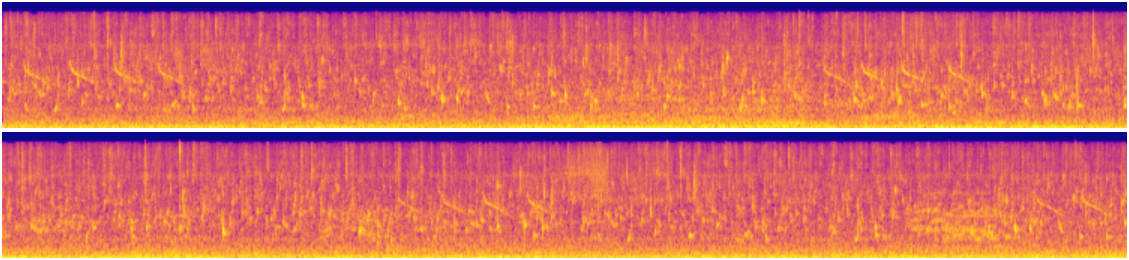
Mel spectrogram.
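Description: Faint crackling of a small wood campfire: scattered small pops and ticks over a quiet hiss.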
